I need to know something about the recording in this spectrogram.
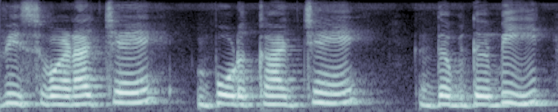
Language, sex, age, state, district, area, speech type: Goan Konkani, female, 45-60, Goa, Salcete, urban, spontaneous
